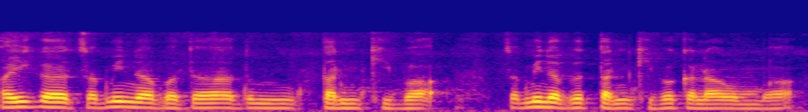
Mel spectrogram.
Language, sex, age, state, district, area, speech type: Manipuri, male, 45-60, Manipur, Kakching, rural, spontaneous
